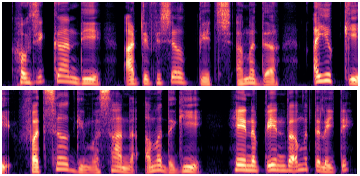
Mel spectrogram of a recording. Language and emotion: Manipuri, happy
